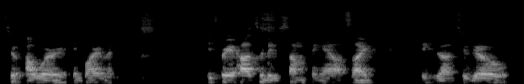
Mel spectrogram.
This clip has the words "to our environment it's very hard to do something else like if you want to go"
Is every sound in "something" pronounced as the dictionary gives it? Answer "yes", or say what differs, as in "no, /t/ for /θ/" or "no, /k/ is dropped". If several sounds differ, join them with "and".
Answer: yes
